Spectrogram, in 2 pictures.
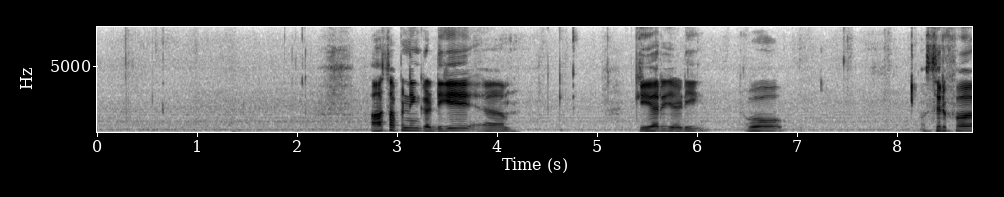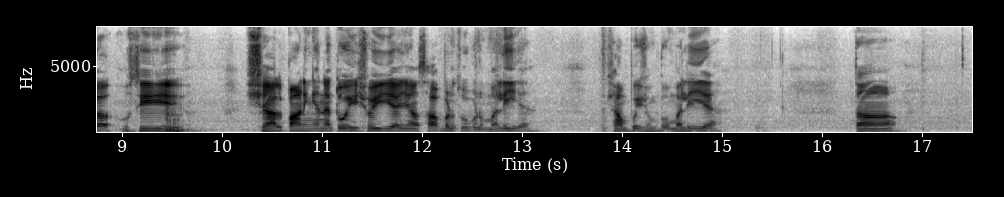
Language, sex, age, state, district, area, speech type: Dogri, male, 30-45, Jammu and Kashmir, Udhampur, rural, spontaneous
